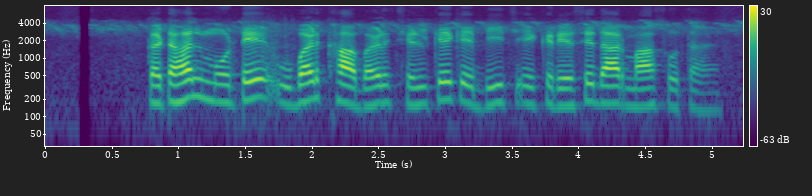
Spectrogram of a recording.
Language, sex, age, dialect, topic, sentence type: Hindi, male, 18-24, Kanauji Braj Bhasha, agriculture, statement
